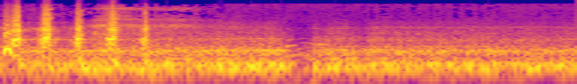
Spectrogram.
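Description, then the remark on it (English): A car drives along with a steady, loud engine rumble, and a few quick sharp clicks at the very start before the low drone continues unbroken. “Shall we drive to the river?”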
